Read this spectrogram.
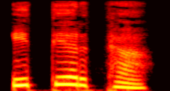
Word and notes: ಇತ್ಯರ್ಥ: ityartha

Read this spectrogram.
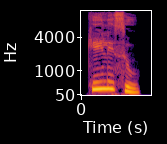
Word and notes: ಕೀಲಿಸು: Kannada

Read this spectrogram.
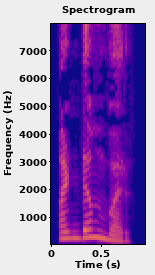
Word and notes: ಅಡ್ಡಂಬರ್: aḍḍambar

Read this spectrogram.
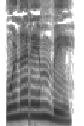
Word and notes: ಒಣರೆಂಬೆ: Kannada

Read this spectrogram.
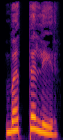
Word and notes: ಬತ್ತಲಿರ್: Kannada

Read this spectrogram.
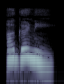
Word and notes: ಅಕ್ಕಣಿ: akkaṇi

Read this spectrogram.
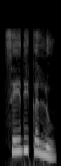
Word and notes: ಸದಾಕಾಲ: sadākāla

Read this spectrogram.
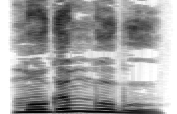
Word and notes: ಮೂಕಾಂಬಿಕೆ: Kannada

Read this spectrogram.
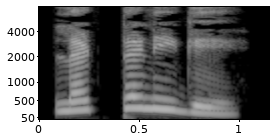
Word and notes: ಲಟ್ಟಣಿಗೆ: Kannada

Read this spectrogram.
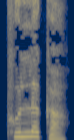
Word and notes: ಖುಲ್ಲಕ: khullaka

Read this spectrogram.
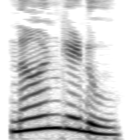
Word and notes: ನೊಣಗೇಡಿ: noṇagēḍi

